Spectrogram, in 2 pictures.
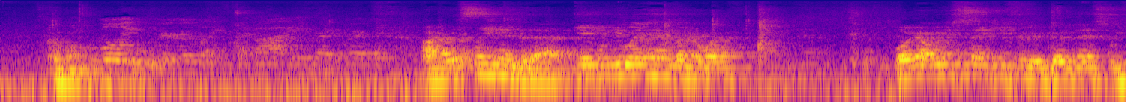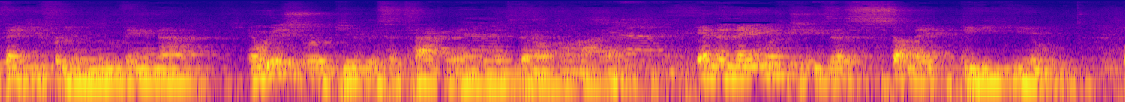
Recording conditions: poor sound quality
